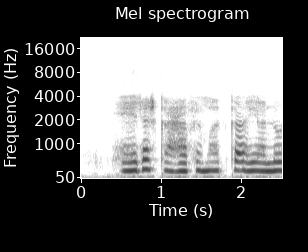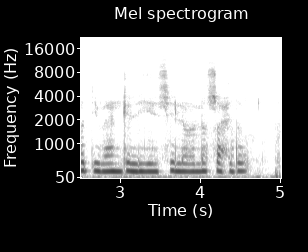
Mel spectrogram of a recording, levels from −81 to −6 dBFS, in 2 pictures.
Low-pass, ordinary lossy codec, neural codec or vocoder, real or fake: 19.8 kHz; none; none; real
